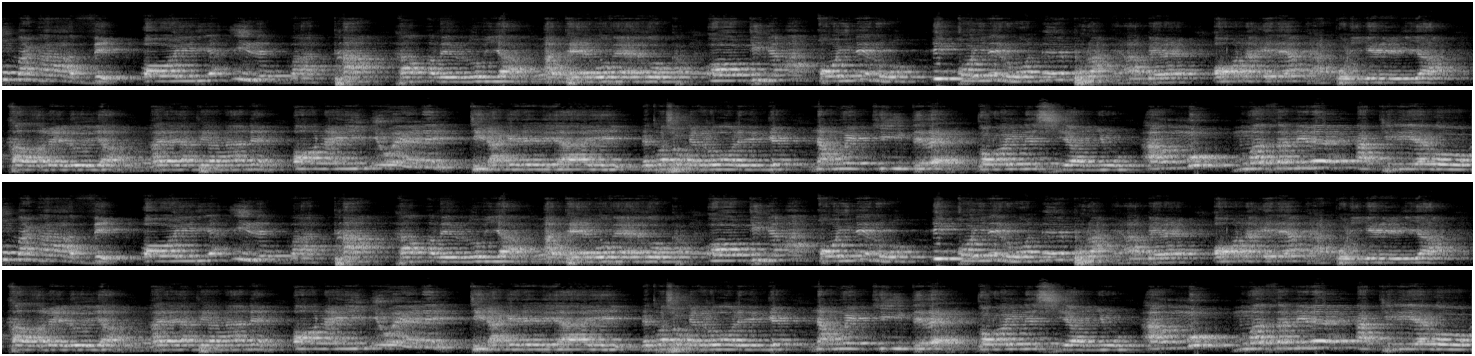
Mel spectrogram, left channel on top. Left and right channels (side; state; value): both; identical; correlation 1.00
